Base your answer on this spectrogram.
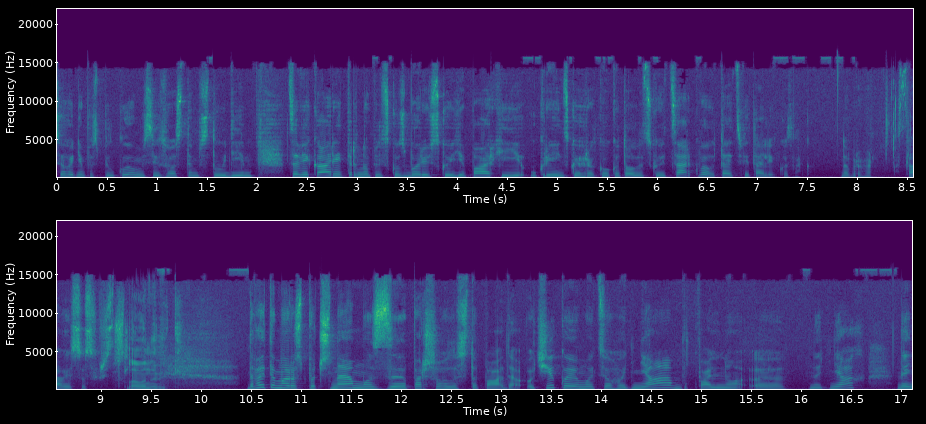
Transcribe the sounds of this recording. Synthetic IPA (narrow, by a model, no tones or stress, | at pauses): sʲɔɦɔdʲnʲipɔsʲpʲilˠkujemɔsʲɐizɦɔst̪ɪmst̪udʲijit̪sɛʋʲikɑɾʲijt̪eɾnɔpɔlʲsʲkɔzbɔɾʲiwsʲkɔjijepɑrxʲijiʔukɾɐjinʲsʲkɔjiɦɾekɔkɐt̪ɔlˠɪt͡sʲkɔjit̪sɛrkʋɪɔt̪ɛt͡sʲʋʲit̪ɑlʲijɐkɔzɑk | d̪ɔbɾeɦɔslˠɑʋɐjisusxɾɪ̥st̪slˠɑ̰ʋɐnɐ̰ḭ | d̪ɐʋɑjt̪ɛmɪɾɔspɔt͡ʃnɛmɔzpɛrʃɔɦɔlˠɪst̪ɔpɑd̪ɐ̰ʔɔt͡ʃʲikʊjemɔt͡sʲɔɦɔdʲnʲabʊkʋɑlʲnɔ | nɐdʲnʲaxd̪ɛ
